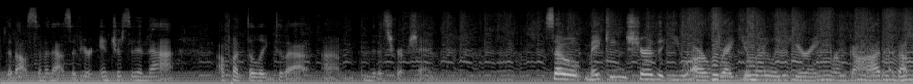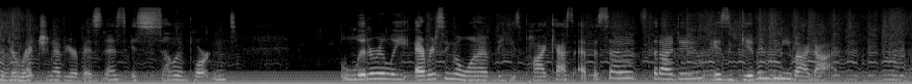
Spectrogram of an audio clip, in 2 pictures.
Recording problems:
electrical hum; loud; throughout; 60 Hz, 8 dB below the speech

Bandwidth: 15 kHz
